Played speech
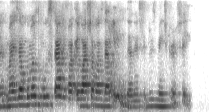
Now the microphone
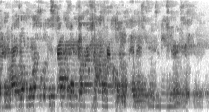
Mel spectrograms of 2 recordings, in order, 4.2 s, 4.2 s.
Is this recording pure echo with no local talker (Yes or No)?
Yes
